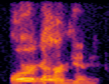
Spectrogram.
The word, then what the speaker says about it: Oregon: It's an O. Oregon. O-R makes the or sound.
